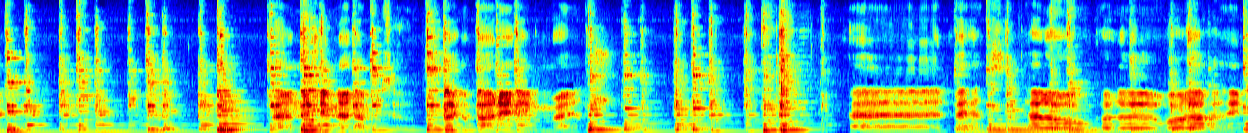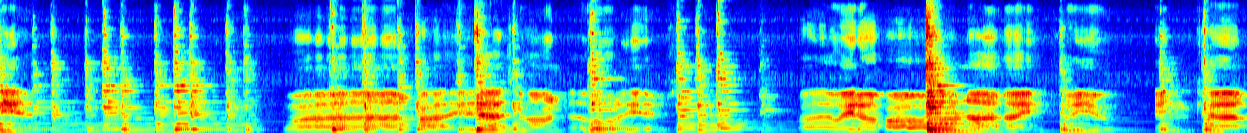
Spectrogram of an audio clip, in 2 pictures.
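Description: Ukulele strummed in an instrumental passage, the chords changing every second or two with crisp strum attacks.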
